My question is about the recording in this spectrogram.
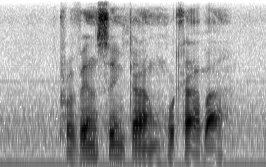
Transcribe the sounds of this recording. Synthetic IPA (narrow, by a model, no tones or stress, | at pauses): pʰrɔvɛnsɪŋ̩kʼaŋ̩hʊt͡ɬʼaːba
